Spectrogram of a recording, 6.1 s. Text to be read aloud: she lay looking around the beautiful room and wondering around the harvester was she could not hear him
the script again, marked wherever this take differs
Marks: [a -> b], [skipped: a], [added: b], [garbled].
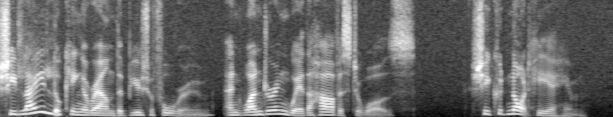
she lay looking around the beautiful room and wondering [around -> where] the harvester was she could not hear him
